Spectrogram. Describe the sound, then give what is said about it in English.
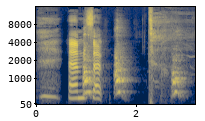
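A female dog barks several times, a run of sharp, tonal woofs and yips spaced unevenly across a few seconds, loud and clear with no one speaking over them. “There's the dog. She just had to.”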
